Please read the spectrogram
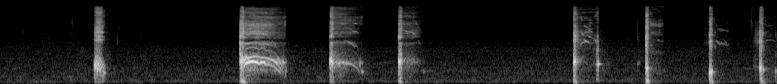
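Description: A man coughing and gagging in a string of about eight harsh fits, one of them a longer, strained retch about two and a half seconds in. He is reacting to the vile smell of the laptop he has just opened.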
